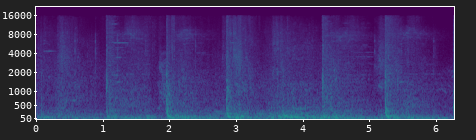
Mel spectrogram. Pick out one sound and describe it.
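Sharp impacts strike and ring out.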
